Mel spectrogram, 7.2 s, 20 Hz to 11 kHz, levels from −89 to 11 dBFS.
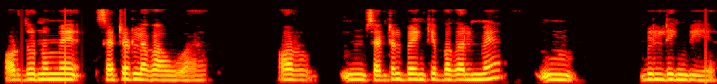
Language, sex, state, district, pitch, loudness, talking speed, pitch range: Hindi, female, Bihar, Bhagalpur, 205 Hz, -16 LUFS, 135 wpm, 195-215 Hz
